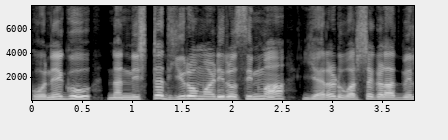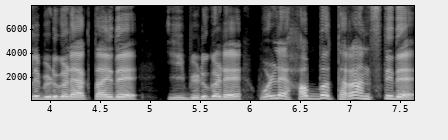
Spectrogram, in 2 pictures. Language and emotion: Kannada, happy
